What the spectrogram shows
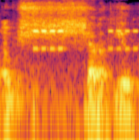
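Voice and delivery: low, slow, soft muttered voice.

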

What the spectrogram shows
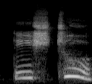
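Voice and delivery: scared, frightened outcry. Narrator reads a girl's line to a boy standing in her room, frightened cry. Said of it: "перелякано скрикнула дівчинка".

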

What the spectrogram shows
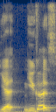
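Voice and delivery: cracking, breaking voice. Addressing viewers about a serious matter, voice cracking. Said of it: "voice cracked".

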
